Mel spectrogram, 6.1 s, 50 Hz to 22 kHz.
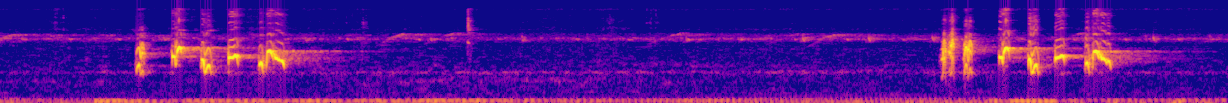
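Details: Caged nok dok taeng used as a decoy, calling a mate in the forest on 13 January 2021. Two short, bright phrases of about five rapid whistled notes come about four seconds apart over a low, steady rumble.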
